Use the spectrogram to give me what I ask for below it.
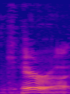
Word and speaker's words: Kara: I read these names for years, and then I meet someone, and I'm like, "Oh, Kara," and it's Kara, and I'm like, "That is not how I pronounce it in my head my entire life."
